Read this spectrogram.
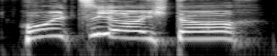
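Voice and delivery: very high, loud dare; taunting shout. Acted. Small boy holding clothes over the lake, high taunting shout. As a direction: holler a gleeful child's challenge.

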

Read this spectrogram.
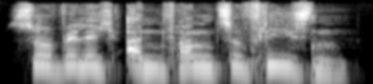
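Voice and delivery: little spring. Acted. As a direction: scold like a little fountain. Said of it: "sagte das Brünnchen".

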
